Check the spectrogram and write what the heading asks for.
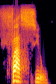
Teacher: a mais forte a palavra pode ser paroxítona como a palavra fácil em que o fa é a sílaba forte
